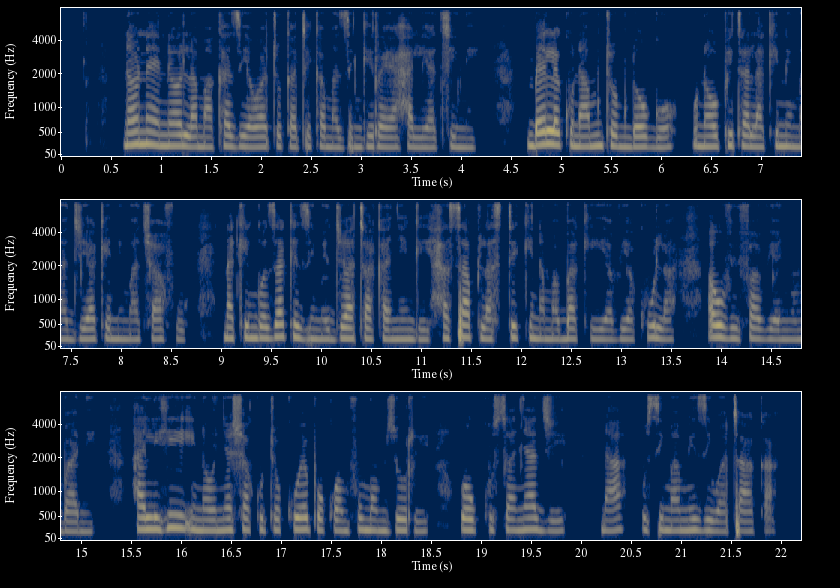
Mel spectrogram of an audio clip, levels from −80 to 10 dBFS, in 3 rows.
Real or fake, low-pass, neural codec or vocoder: real; 7.2 kHz; none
